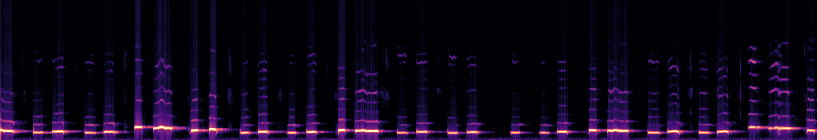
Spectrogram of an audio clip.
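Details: Pet cockatiel whistling its learned Pythagora Switch opening theme loudly and cleanly, a fast, even stream of short whistled notes hopping between pitches, with occasional higher slurred notes and no background noise.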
